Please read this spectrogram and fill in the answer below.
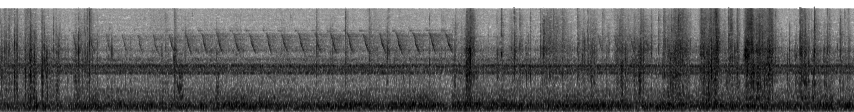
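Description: Plastic shrink-wrap freezer bag rustling and crinkling as a plucked chicken is worked into it, with sharp handling clicks that thicken near the end. Behind it a steady high whine runs on, and a fast, even run of ticks sounds from about one second in to about four seconds.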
